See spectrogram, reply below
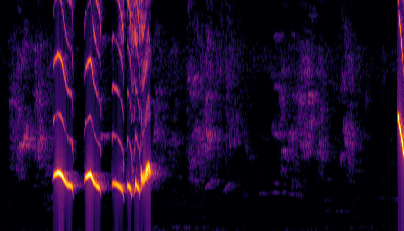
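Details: Orange-headed thrush singing as a lure for other songbirds: a quick run of loud looping whistled notes followed by a rapid twittering burst, then silence and a final sharp falling note.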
